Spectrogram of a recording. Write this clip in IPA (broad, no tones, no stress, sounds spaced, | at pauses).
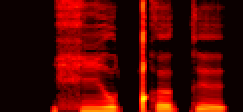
x i o̯ ǃʰ ə k ɪ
